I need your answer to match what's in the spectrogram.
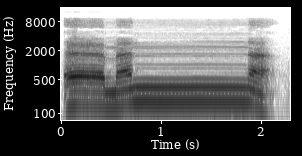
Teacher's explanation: ولا تتحقق هذه الغنة المشددة حرف الغنة إلا بإطباق طرف اللسان مع أصول الثنايا العليا. آمنا مقدار حركتين.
